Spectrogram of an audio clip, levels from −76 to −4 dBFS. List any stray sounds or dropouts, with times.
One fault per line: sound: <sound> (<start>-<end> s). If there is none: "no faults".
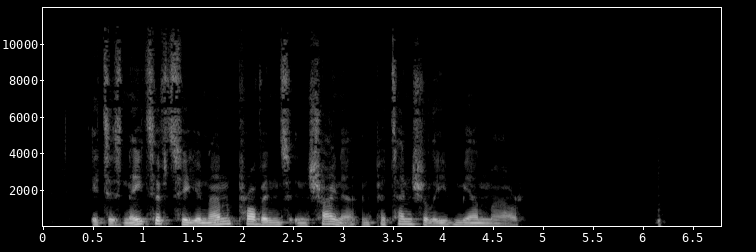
sound: whoosh (6.1-6.3 s)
